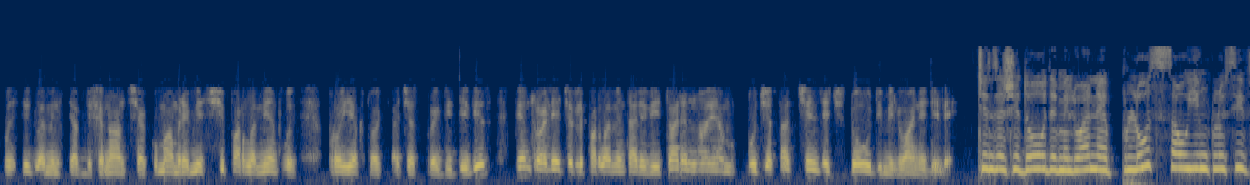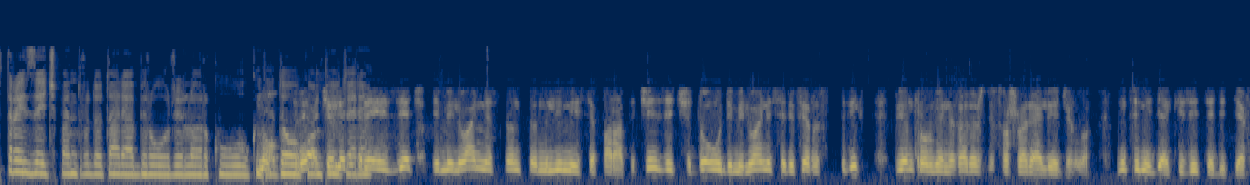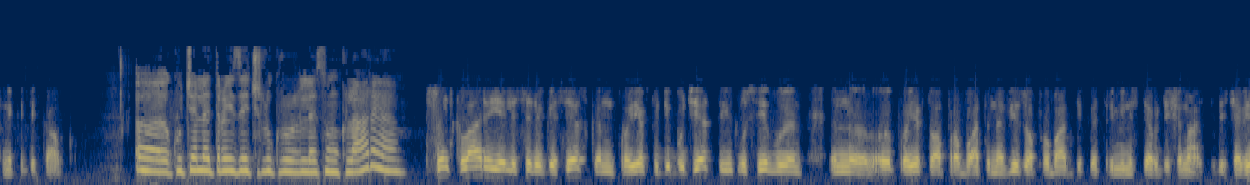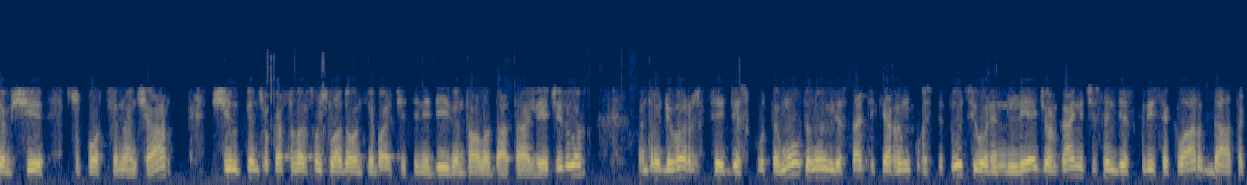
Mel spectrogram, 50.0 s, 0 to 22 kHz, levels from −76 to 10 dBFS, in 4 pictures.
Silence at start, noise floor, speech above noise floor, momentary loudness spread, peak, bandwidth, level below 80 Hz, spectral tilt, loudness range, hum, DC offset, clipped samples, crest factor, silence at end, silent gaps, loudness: 0.05 s; -40 dBFS; 21 dB; 7 LU; -6 dBFS; 8.4 kHz; -58 dBFS; -5.5 dB/octave; 3 LU; none; under 0.1%; under 0.1%; 14 dB; 0.05 s; none; -19 LUFS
